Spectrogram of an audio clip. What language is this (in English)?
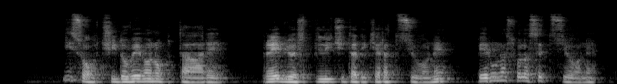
Italian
